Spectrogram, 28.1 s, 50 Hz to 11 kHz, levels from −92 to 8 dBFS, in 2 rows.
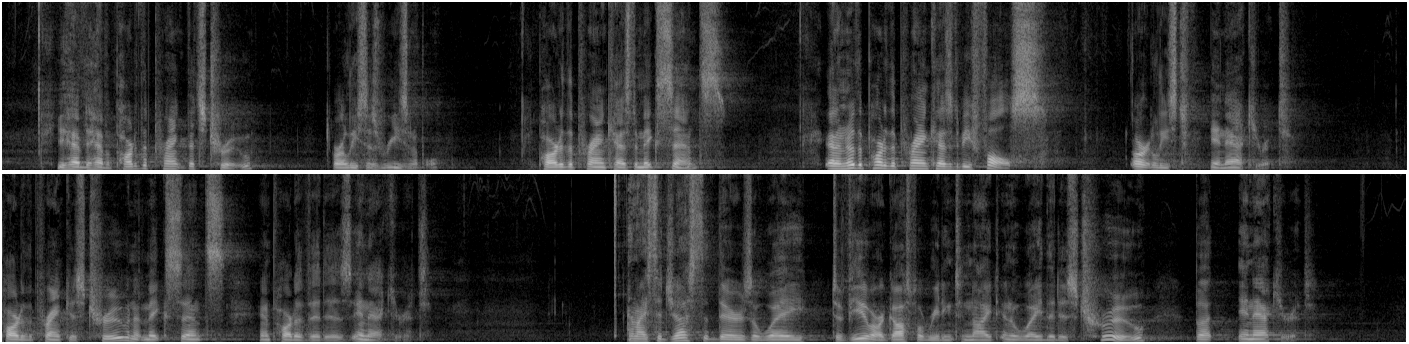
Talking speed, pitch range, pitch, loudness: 160 wpm, 120-155 Hz, 135 Hz, -31 LUFS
